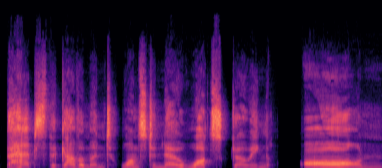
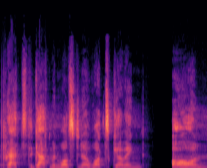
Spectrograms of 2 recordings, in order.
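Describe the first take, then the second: First: It is said slowly. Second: It is said at a normal pace.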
